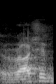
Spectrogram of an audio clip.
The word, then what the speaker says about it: راشد: ہمارے قومی ہیرو تھے، ان کے والد نے ان کا نام راشد رکھا تھا، رشید نہیں رکھا تھا۔ تو زبان کے اختلاف سے نا تھوڑا سا تلفظ میں فرق آ جاتا ہے۔ ایک ان کا مورخ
